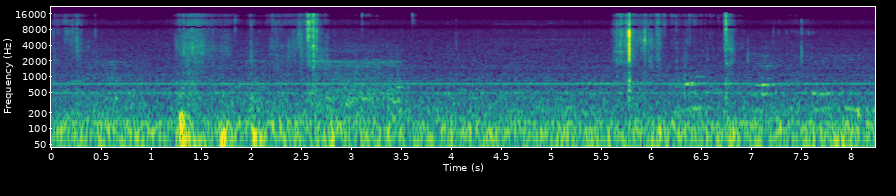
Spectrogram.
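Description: Near silence with a few faint handling noises: gloved hands picking up and turning a wet, paint-covered tile, with soft clicks and rustles, the sharpest just before the six-second mark. A faint steady hum lies underneath.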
